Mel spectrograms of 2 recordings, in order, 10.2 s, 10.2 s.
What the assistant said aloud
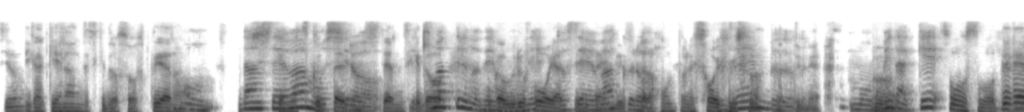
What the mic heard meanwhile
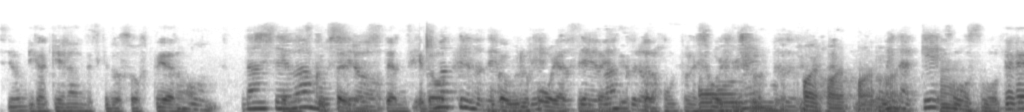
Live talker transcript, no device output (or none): あーはいはいはいはい。うん、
